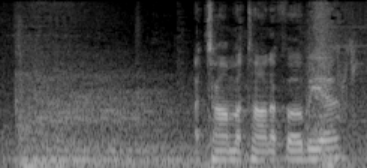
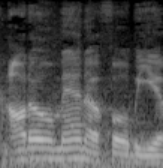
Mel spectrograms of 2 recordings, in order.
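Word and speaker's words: automatonophobia: Automatanophobia? That's an easier way of pronouncing it. Thank you, Verity. That makes a lot more sense than automanophobia, manophobe.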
